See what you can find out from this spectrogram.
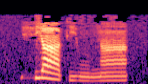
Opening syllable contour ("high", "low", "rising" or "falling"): falling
